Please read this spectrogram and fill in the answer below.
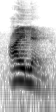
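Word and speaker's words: island: जैसे हम लिखते हैं ना इजैंड लेकिन बोलते क्या है इसको आइलैंड तो हमें पता है कि यहां पर हमारे फिनेटिक्स की अंडरस्टैंडिंग ये होनी चाहिए कि एस साइलेंट है इसको फिनेटिक्स कहते हैं।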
